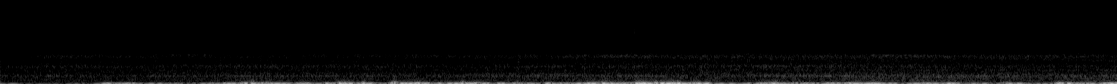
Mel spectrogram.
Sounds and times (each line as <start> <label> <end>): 0.0 Wind 11.1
